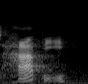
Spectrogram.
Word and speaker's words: Hapi: Or was the first plague also a judgment against the Egyptian god, and I think the pronunciation is Happy, H A P I, who was known as the spirit of the Nile?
